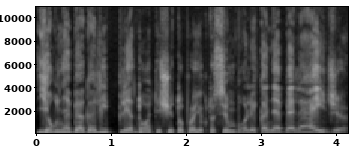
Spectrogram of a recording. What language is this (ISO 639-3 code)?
lit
